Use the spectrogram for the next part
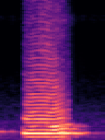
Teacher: तो इसलिए इसको कंठोष्ठ्य वर्ण भी कहते हैं। जैसे ओ डायरेक्ट कंठ से निकल रहा है, लेकिन ओष्ठ की आकार बदल रहा है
